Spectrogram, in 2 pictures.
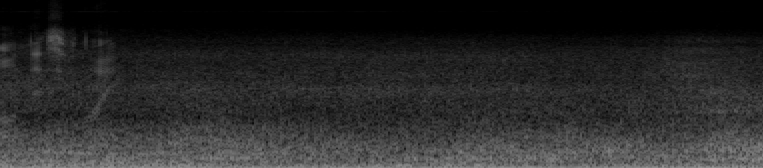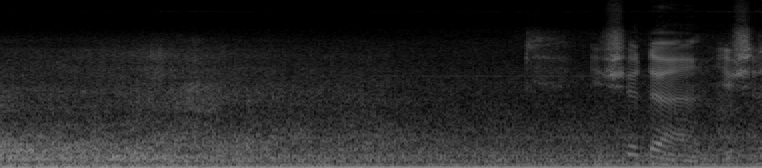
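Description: Airliner touching down at Raleigh-Durham airport, a continuous broad roar and rumble of jet engines and rollout heard from the field, steady and loud for the whole stretch.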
